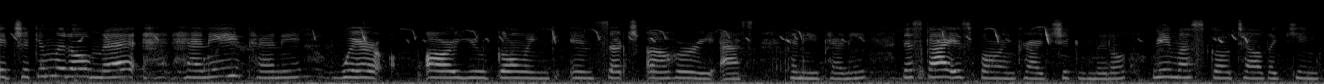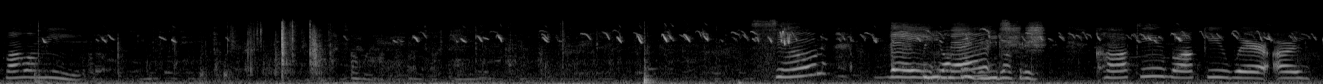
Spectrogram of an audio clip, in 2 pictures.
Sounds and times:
Speech: 0.0 - 15.0, 21.0 - 26.4.

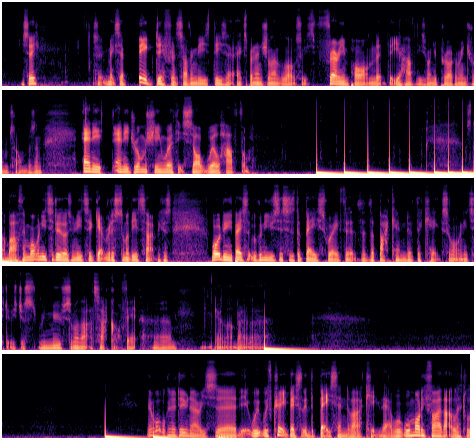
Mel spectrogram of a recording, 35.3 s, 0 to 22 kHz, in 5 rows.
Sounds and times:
Speech: 0.3 - 0.6, 1.3 - 7.7, 8.3 - 10.9, 14.0 - 16.7, 17.3 - 25.2, 30.5 - 35.3.

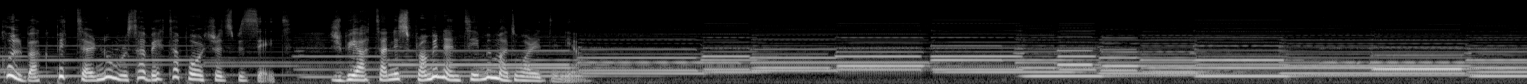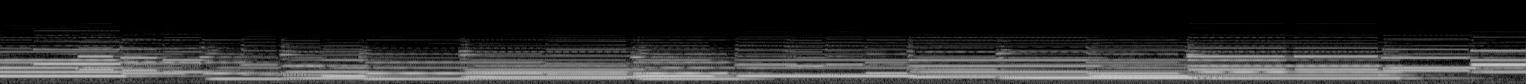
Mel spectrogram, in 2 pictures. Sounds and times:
Speech: 0.0 - 5.9
Music: 0.0 - 30.5.

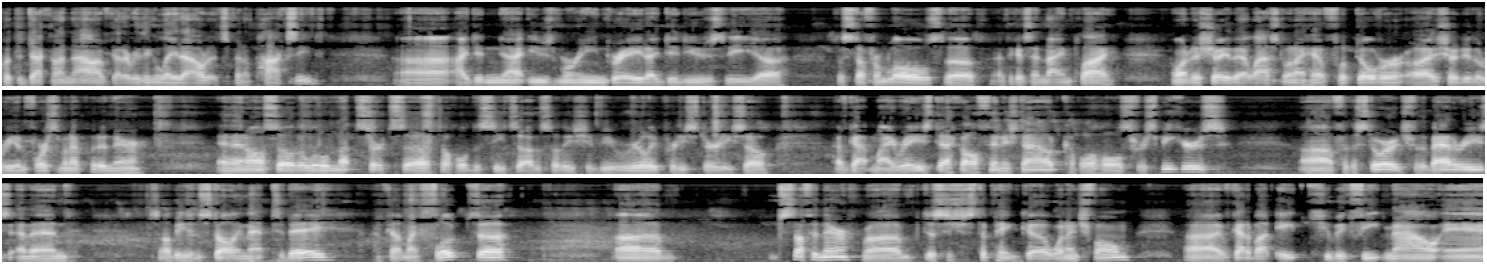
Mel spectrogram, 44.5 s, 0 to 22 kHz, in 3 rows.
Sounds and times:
Speech: 0.0 - 3.2, 3.9 - 16.4, 17.0 - 27.2, 27.8 - 30.5, 31.2 - 34.8, 35.8 - 36.4, 37.4 - 44.4.

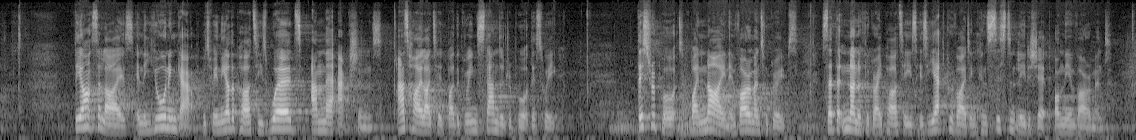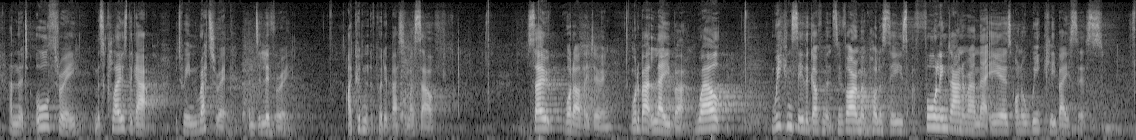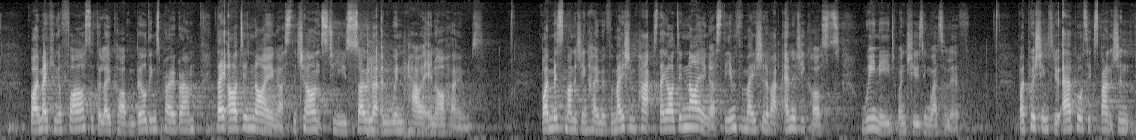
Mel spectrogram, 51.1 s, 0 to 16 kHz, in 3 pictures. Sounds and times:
Narration, monologue: 0.0 - 51.1
Female speech, woman speaking: 1.2 - 8.3, 9.6 - 16.6, 17.2 - 21.4, 22.3 - 23.6, 25.0 - 27.9, 28.6 - 33.6, 34.6 - 41.3, 42.2 - 48.5, 49.4 - 51.1.

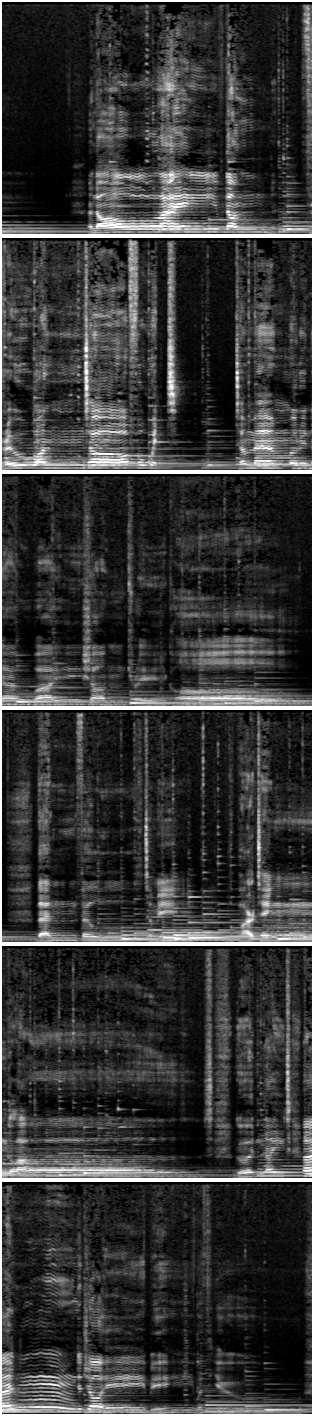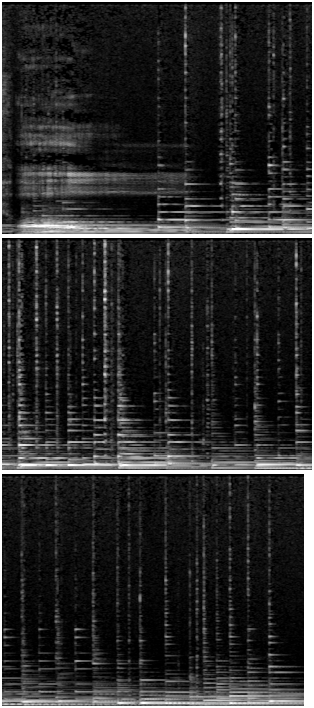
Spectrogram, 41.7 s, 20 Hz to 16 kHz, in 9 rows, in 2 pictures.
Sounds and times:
Music: 0.0 - 41.7.

